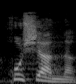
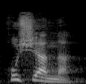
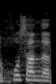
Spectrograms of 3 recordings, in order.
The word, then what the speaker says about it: 호시안나: 흔든다는 것은 뭘 의미하면서 그 히브리 발음으로 하면 호시안나 그래요 한번 해보세요 호시안나 예 그게 지금은 호산나 이렇게 불려요 이게 무슨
